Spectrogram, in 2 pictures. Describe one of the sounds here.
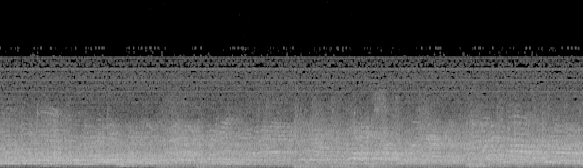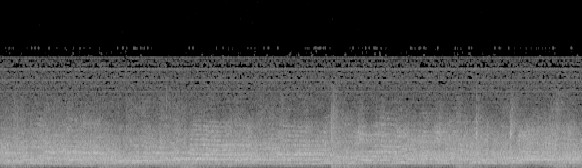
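A crowd of men shouts and cheers in a large echoing hall.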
